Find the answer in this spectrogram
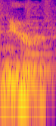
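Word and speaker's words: Mir'r: Here we have Mover, Shopper, and Mirror. That's just how you pronounce mirror. Yeah, but it's spelled different.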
